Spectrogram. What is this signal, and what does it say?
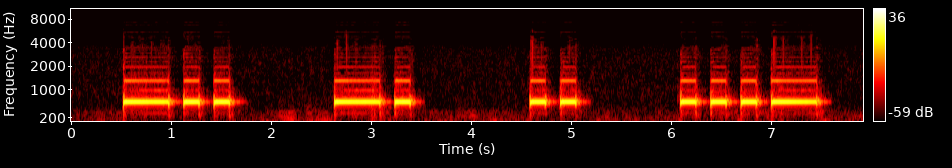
Morse code, heard as a keyed tone, about 8 wpm, 650 Hz. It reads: D N I V
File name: jh8cbh / 2023cw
